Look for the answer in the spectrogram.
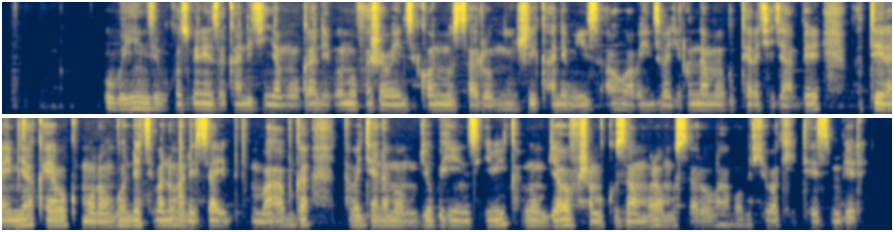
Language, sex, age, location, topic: Kinyarwanda, male, 25-35, Huye, agriculture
